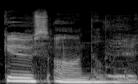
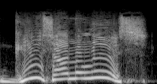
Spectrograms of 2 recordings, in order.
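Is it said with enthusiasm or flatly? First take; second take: flatly; enthusiasm. First: It is said flatly without enthusiasm. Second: It is said loudly with enthusiasm.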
